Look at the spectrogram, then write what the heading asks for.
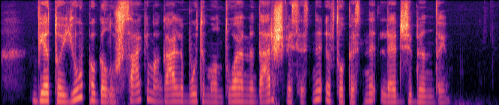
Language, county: Lithuanian, Vilnius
